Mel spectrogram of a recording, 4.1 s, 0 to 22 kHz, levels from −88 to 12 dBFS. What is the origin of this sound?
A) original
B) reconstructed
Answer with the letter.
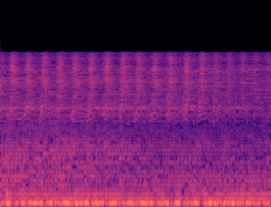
B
